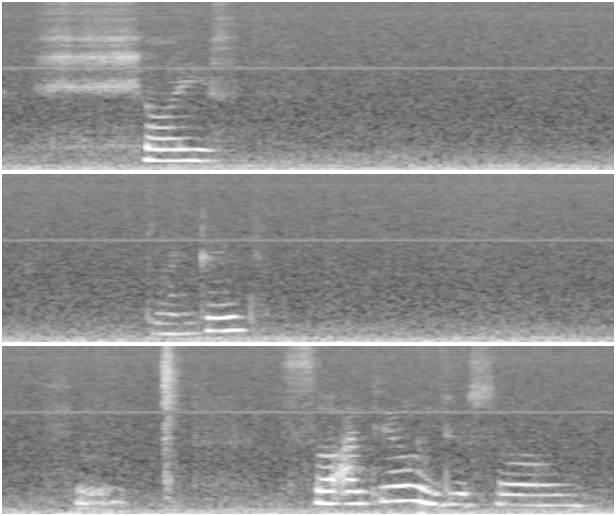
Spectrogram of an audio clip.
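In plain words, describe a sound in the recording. A young woman sings short phrases close to the microphone.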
